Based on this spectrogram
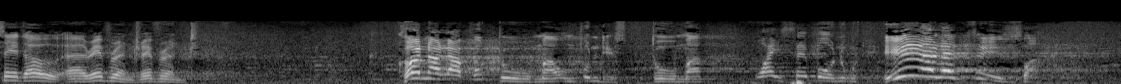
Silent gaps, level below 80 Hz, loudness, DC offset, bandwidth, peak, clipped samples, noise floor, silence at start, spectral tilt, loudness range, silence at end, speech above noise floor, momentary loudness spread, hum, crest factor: none; -44 dBFS; -20 LUFS; under 0.1%; 8 kHz; -2 dBFS; under 0.1%; -43 dBFS; 0 s; -3 dB/octave; 10 LU; 0 s; 22 dB; 25 LU; none; 20 dB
